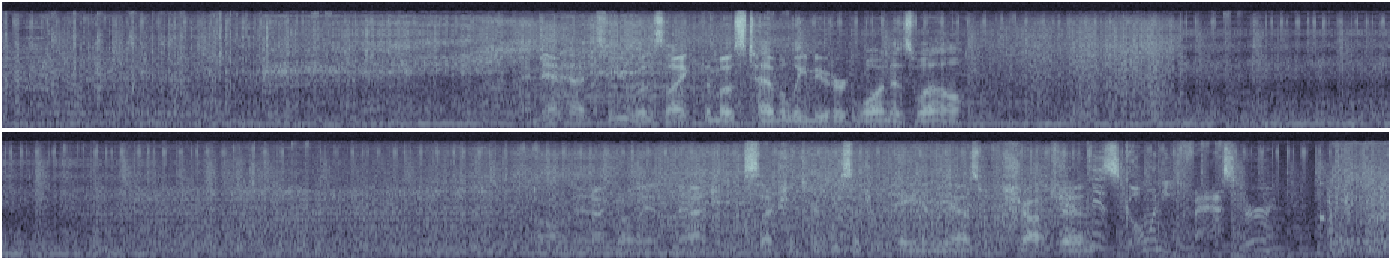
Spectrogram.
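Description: Boat engines drone steadily.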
